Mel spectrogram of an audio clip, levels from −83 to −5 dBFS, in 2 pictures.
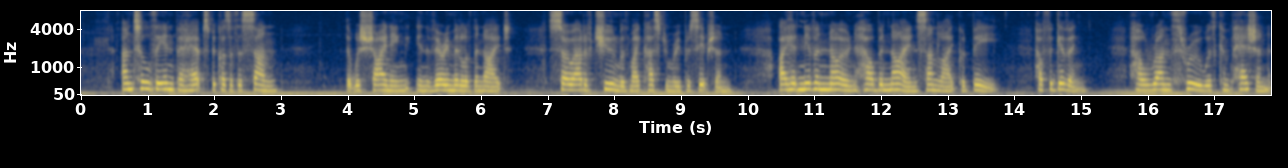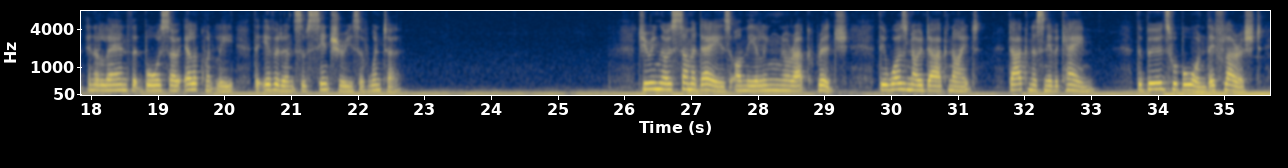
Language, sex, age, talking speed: English, female, 50-69, 130 wpm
